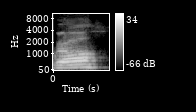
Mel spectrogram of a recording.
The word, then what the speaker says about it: Graul: How do we pronounce your second name? Graul. Graul.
